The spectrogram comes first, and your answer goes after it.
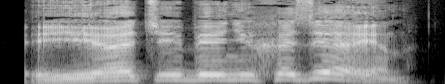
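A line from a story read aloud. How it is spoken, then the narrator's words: Guard yelling. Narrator (Russian): заорал стражник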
